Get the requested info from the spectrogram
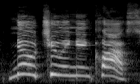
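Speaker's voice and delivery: high, sugary scolding; sweetly menacing teacher. A narrator's reading. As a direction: smile while you threaten. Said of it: "she smiles".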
